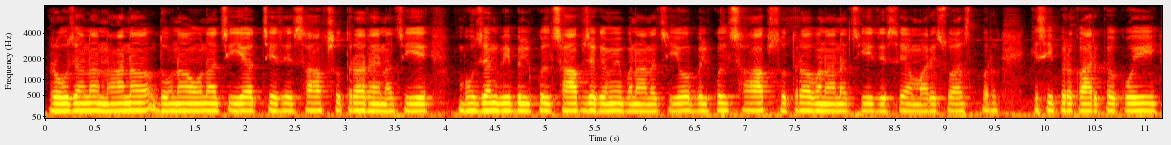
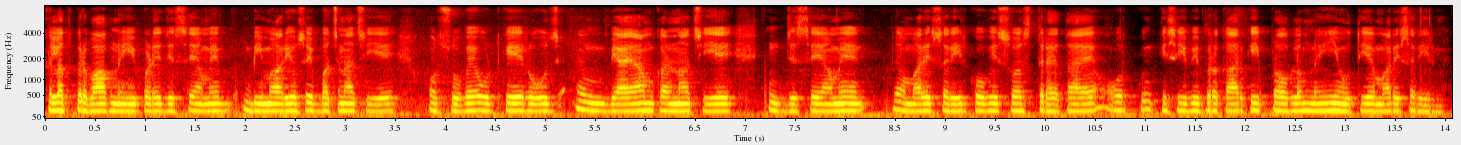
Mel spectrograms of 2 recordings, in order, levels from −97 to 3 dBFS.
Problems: constant background noise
